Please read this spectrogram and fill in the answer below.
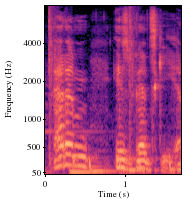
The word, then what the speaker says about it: Adam Izdebski: You are listening to the Padverb Podcast, and I am joined by Adam Izdebski.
